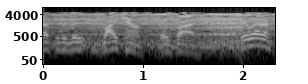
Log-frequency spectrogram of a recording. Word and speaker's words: viscount: viscount is. – V-I-S-C-O-U-N-T? – Yes. – You mean Viscount? – Is that how they pronounce it? – Uh-huh.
